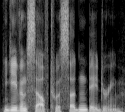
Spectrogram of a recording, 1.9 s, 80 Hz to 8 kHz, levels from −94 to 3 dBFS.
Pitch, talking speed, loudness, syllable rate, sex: 120 Hz, 255 wpm, -19 LUFS, 5.7 syllables/s, male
